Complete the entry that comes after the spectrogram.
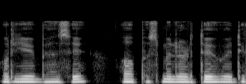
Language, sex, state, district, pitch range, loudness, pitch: Hindi, male, Himachal Pradesh, Shimla, 120-125 Hz, -17 LUFS, 120 Hz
